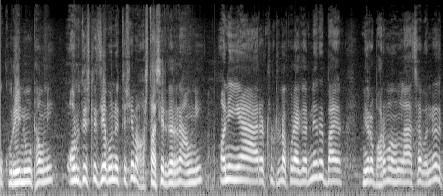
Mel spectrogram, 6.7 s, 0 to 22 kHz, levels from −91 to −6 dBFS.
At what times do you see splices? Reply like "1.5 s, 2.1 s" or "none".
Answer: 0.9 s, 3.1 s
